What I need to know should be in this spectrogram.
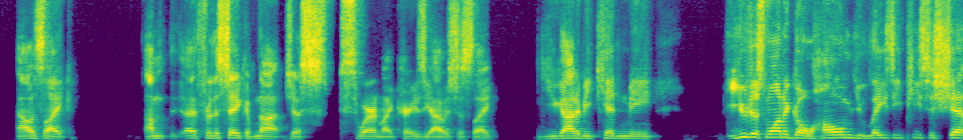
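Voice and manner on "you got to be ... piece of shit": put-on angry outburst, higher pitch. Retelling blowing up at the head coach: retelling blowing up angrily. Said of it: "I kinda blew up on this guy".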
